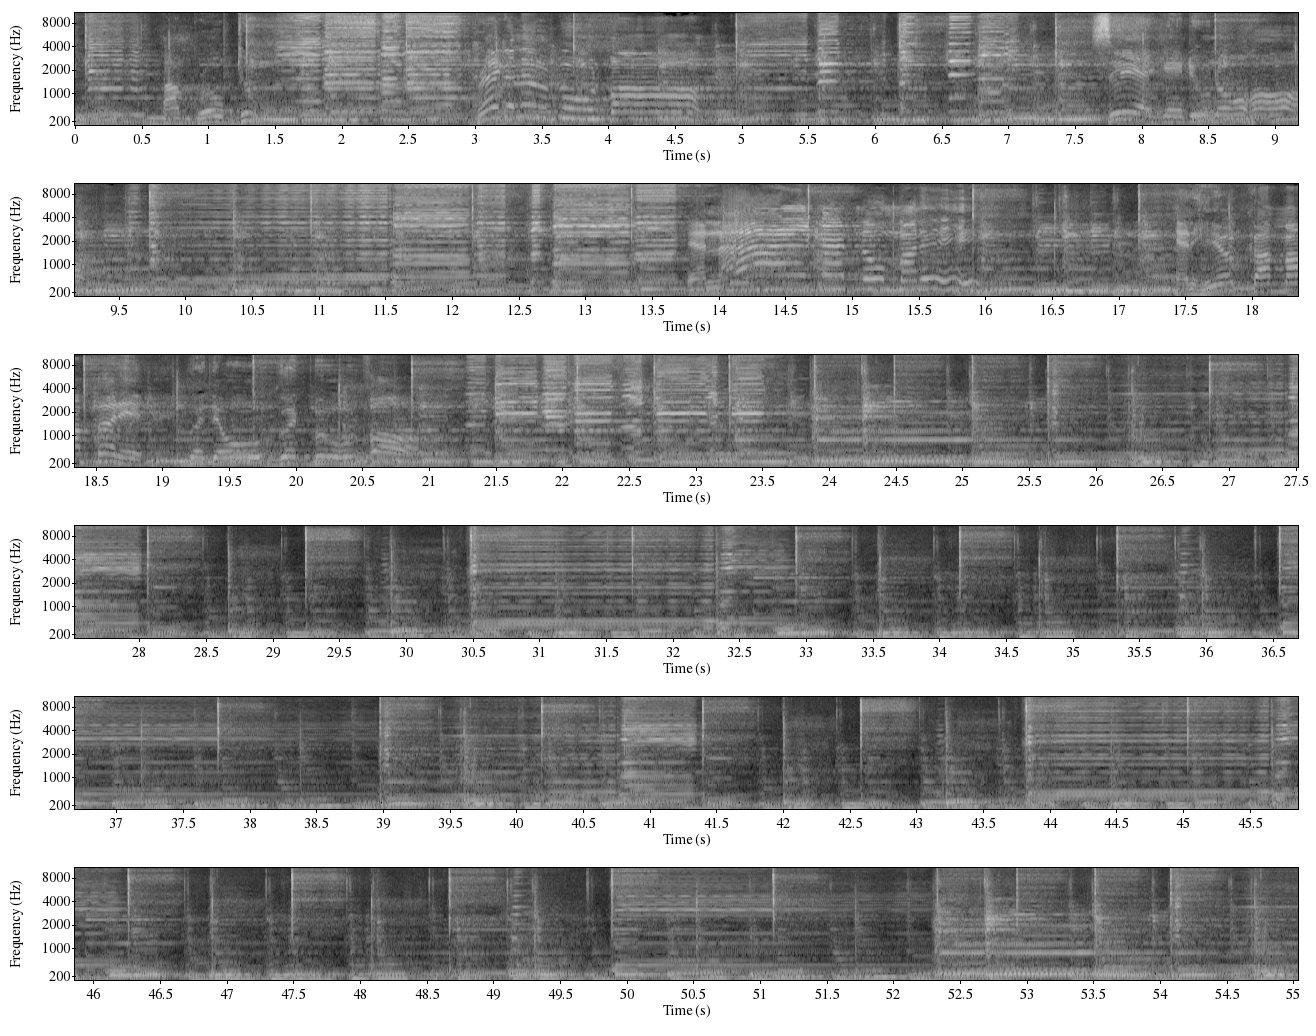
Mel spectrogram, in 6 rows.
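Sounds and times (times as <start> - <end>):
harmonica solo: 0.0 - 8.4, 9.2 - 18.1, 20.7 - 55.0
electric guitar rhythm: 0.0 - 55.0.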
